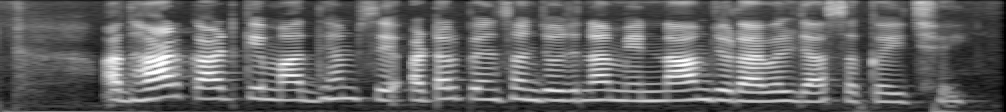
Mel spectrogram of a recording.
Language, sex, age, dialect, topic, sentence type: Magahi, female, 46-50, Western, banking, statement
